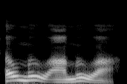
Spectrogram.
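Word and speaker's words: Oumuamua (ʻOumuamua): Earlier this year, researchers at Arizona State University published a new study claiming to resolve the mystery surrounding Oumuamua, pronounced Oumuamua.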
